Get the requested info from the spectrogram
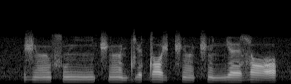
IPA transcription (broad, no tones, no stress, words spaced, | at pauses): ʒə̃ːsʷĩːt͡ʃə̃ː dʲə dɒʒt͡ʃə̃ː t͡ʃə̃ɲɛɮɒː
